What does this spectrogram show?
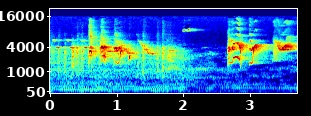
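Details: Common iora, trotolan style, a caged bird whose song is used to prompt other birds to sing: high chirped and trilled phrases, a pause, then a loud burst of sharp warbling notes; low hum beneath.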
